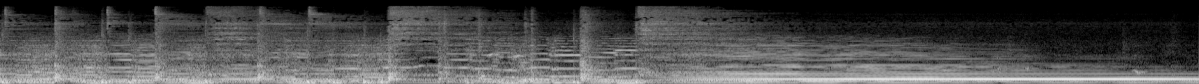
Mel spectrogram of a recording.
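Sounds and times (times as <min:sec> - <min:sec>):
electric guitar chord ringing: 0:00.0 - 0:11.9.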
